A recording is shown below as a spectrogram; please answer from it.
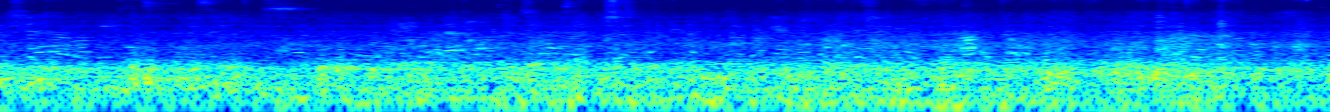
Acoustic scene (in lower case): subway train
